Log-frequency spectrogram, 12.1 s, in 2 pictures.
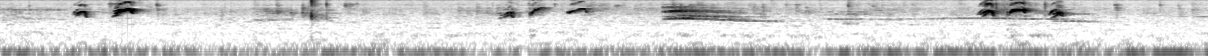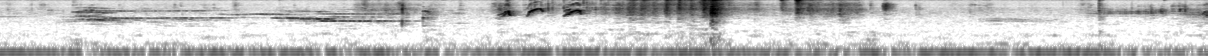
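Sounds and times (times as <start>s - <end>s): low steady hum: 0.0s - 12.0s
small birds chirping: 0.0s - 12.0s
bird warbling: 2.5s - 5.5s.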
